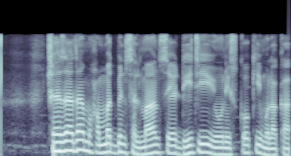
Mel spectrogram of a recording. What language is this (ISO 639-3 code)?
urd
